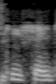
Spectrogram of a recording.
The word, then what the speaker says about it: Keeshae: Is it Keeshae? – Yes, it's Keeshae Jacobs.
